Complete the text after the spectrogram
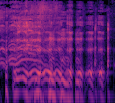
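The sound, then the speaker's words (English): A horse neigh sound effect, the Filthy Frank horse, gives a loud, wavering whinny with a sliding pitch that then breaks into shorter, choppy bursts. “Filthy Frank horse, might make it into the wedding. Horse is dead now.”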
